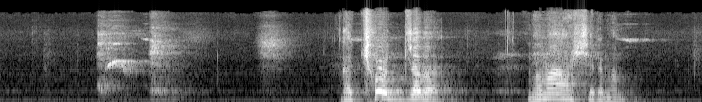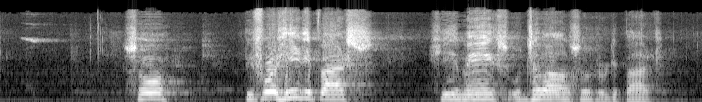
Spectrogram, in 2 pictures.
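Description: An elderly man speaks slowly and expressively into a microphone, with pauses between phrases.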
